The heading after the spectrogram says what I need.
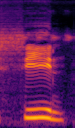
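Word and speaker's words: scene: अब देखिए एस सी ई एन ई सीन सीन क्या होगा? सीन देखो एस के बाद सी है इसलिए सी को साइलेंट कर दिया गया।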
